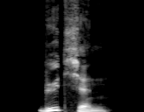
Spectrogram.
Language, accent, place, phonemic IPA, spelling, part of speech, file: German, Germany, Berlin, /ˈbyːtçən/, Büdchen, noun, De-Büdchen.ogg
- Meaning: 1. diminutive of Bude 2. a kiosk, especially one that sells through a window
